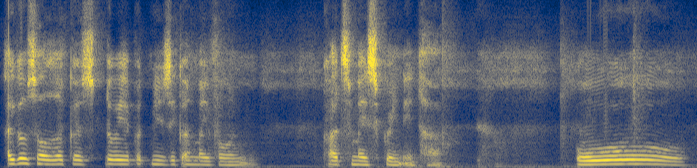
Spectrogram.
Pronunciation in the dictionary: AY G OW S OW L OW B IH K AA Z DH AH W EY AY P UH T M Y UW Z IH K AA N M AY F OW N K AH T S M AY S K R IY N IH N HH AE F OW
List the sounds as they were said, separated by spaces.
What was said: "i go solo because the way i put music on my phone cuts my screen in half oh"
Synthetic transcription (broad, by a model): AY G OW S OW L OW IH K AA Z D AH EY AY P UH T M Y UW Z IH K AA N M AY F OW N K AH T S M AY S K R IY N IH N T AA OW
